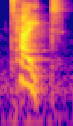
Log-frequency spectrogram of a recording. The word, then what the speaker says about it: tight: IGH has a long I sound, so this part is I. So the word is sigh, tight.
